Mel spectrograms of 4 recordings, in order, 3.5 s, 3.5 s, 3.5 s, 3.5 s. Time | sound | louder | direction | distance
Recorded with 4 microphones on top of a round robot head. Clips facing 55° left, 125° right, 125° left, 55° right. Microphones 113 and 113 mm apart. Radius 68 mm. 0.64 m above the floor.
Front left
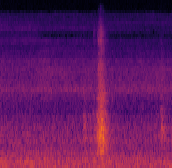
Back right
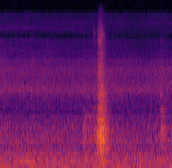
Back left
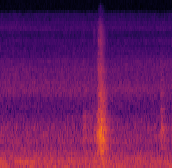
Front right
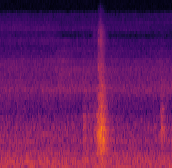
1.6 | a rattle | back right 1 dB, even | 160° right | 1.6 m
